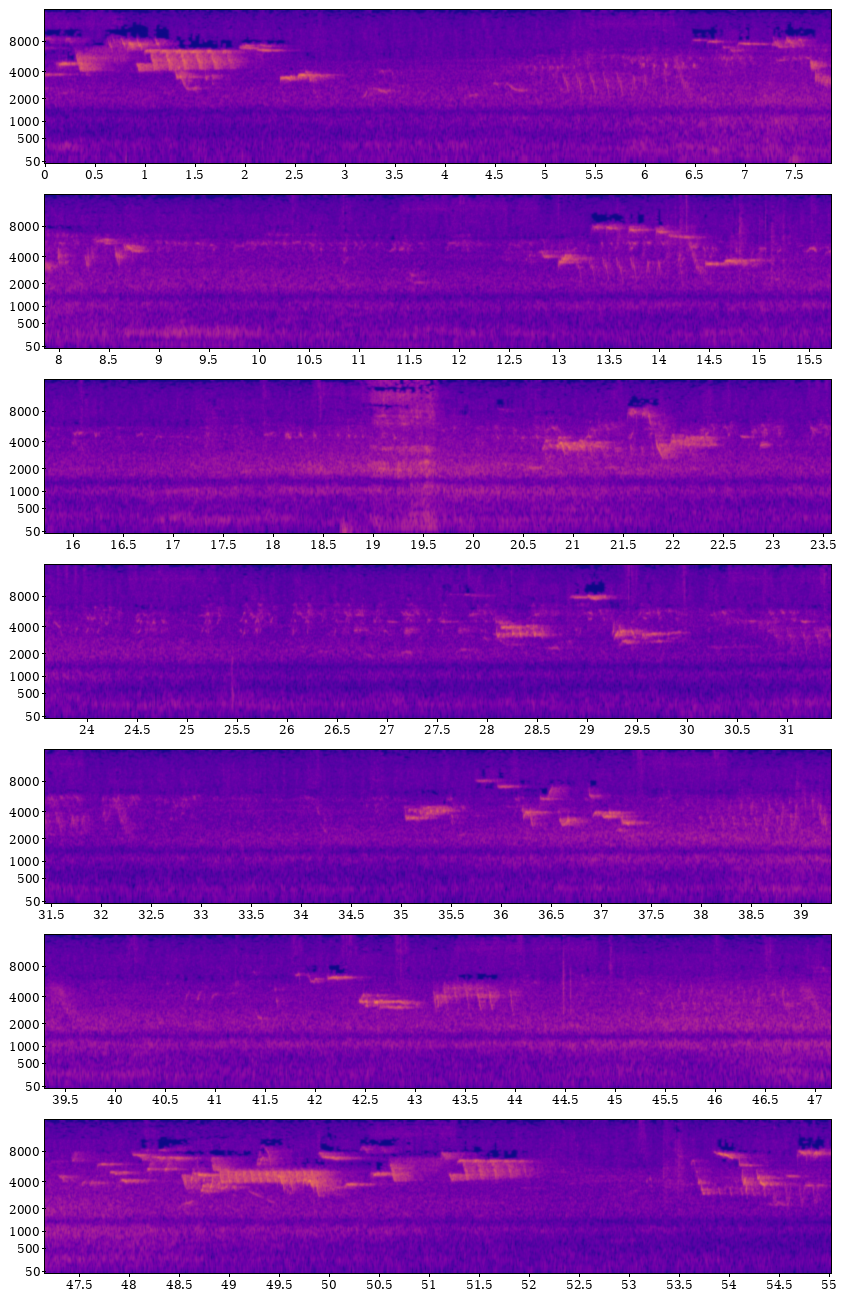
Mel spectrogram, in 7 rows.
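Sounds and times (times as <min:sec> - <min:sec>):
outdoor background noise: 0:00.0 - 0:55.0
small birds chirping: 0:00.0 - 0:55.0.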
